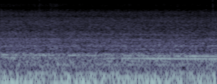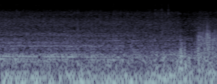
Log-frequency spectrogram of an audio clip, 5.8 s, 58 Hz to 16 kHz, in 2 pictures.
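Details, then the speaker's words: 1934 Ford Model BB dually truck, flathead V8, while driving; steady low gear whine over a deep rumble, louder than the engine; normal gear noise. "well you know you really can't hear the engine in this thing when you drive because the gears make the most noise as you can hear"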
